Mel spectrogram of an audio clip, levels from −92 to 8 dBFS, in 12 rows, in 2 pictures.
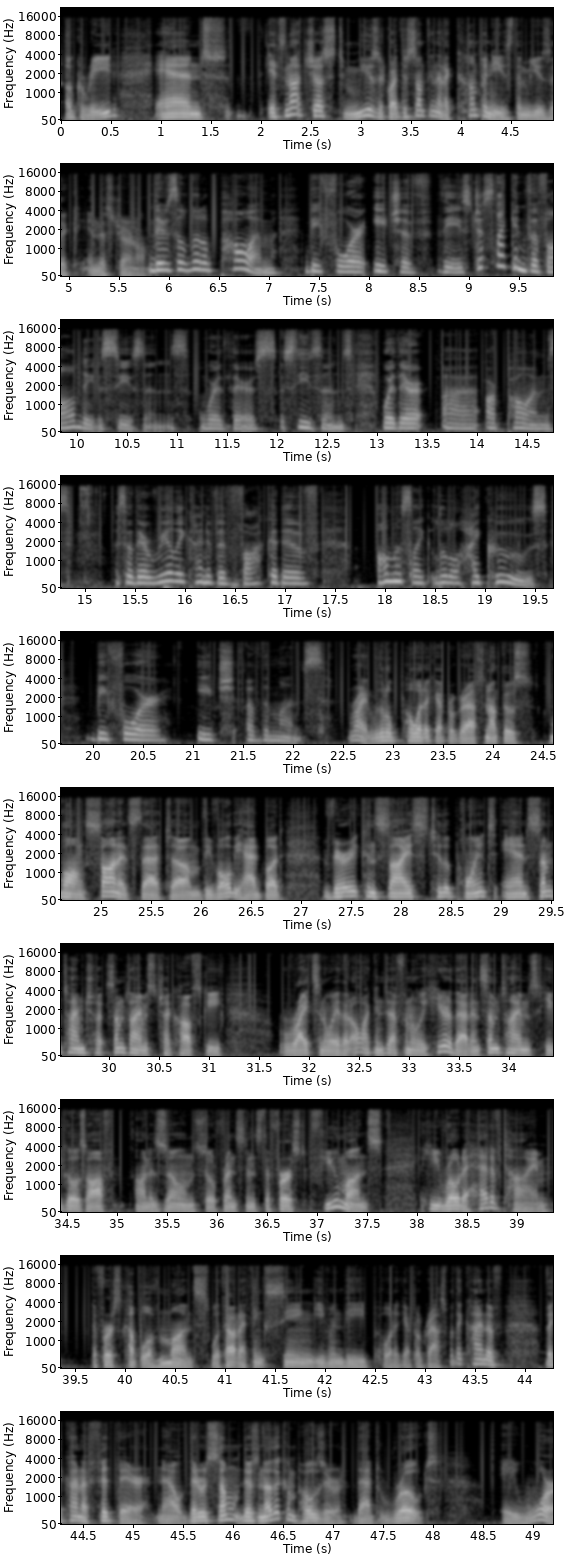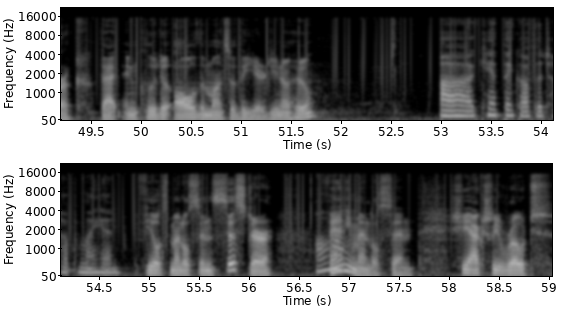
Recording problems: crackle, like an old record; faint; 25 dB below the speech
jangling keys; faint; at 15 s; peak 15 dB below the speech

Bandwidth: 15 kHz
